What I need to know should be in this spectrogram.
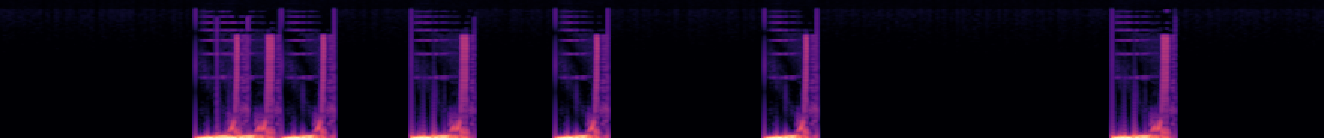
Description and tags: SF Battle
My digital attempt at a phaser fight.
fight, battle, space, phaser, sf, space-battle, guns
